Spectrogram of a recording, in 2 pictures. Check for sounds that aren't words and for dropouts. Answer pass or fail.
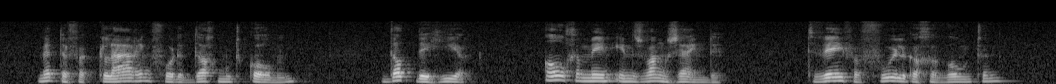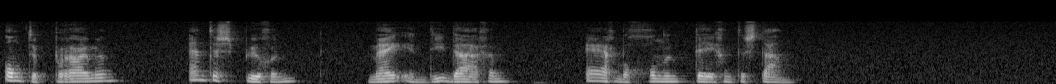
pass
